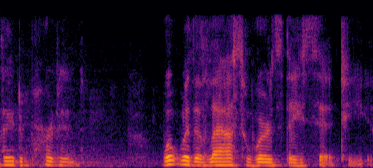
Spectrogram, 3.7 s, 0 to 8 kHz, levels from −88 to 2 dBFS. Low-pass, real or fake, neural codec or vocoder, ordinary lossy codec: 7.2 kHz; fake; vocoder, 22.05 kHz, 80 mel bands, WaveNeXt; MP3, 64 kbps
